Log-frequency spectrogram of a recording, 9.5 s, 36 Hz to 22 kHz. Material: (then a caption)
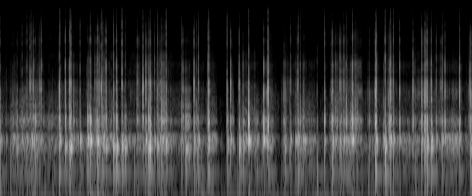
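Plastic. Long nails rapidly tap the ribs and base of a small, hollow, mint-green ribbed plant pot, probably plastic, placed upside down. The result is a dense, uneven patter of short, dry clicks with bright edges over a hollow body tone around 230 Hz. Each tap dies away almost instantly.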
